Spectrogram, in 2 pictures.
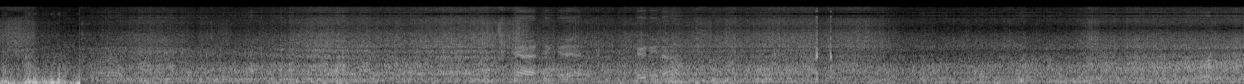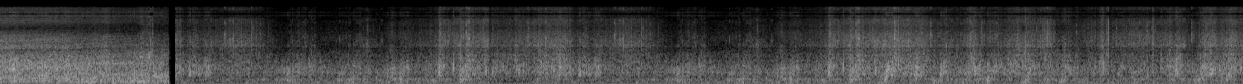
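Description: Wind blows outdoors, buffeting the microphone.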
